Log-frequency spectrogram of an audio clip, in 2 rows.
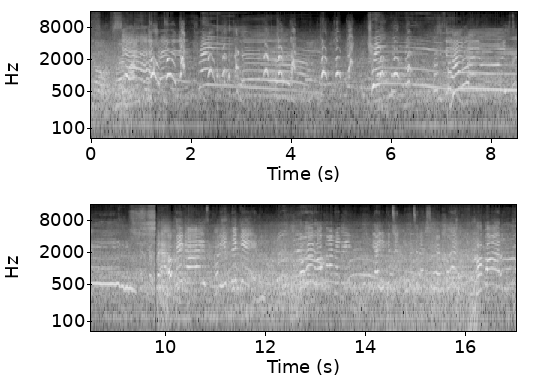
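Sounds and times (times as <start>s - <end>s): children squealing and calling: 0.6s - 9.4s
long falling held cries: 2.2s - 4.4s, 5.6s - 7.3s.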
